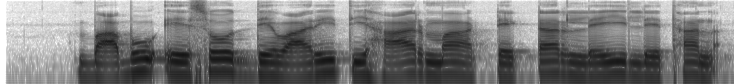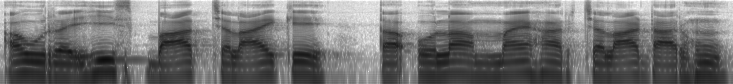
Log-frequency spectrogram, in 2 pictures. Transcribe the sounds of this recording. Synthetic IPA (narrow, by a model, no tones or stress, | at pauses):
baːbuʔeːsod̪eːwaːɾit̪ɪɦaːɾmãʈeːk̚ʈəɾleːileːt̪ʰənəʊɾəɦisbaːt̪̚t͡ʃəlaːeke | t̪ɐʔoːlamə̃ɦəɾt͡ʃəlaːɖaːɾɦũː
